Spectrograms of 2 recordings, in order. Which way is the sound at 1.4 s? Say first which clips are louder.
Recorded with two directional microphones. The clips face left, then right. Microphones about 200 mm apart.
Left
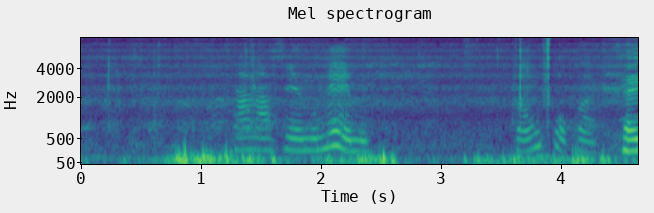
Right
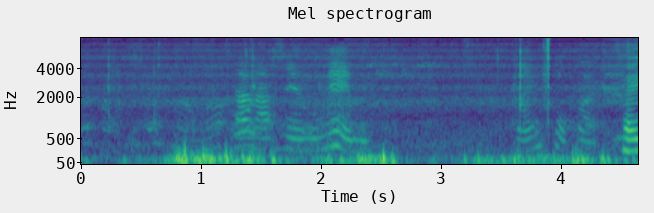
Left 6 dB; 55° left (ahead or behind).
